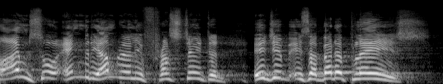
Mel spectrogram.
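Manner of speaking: high, loud furious ranting; angry crowd. Retold or imitated. Men in the wilderness shouting at Moses in anger. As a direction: rage at Moses like an angry mob. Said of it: "the men are really jumping and saying".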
